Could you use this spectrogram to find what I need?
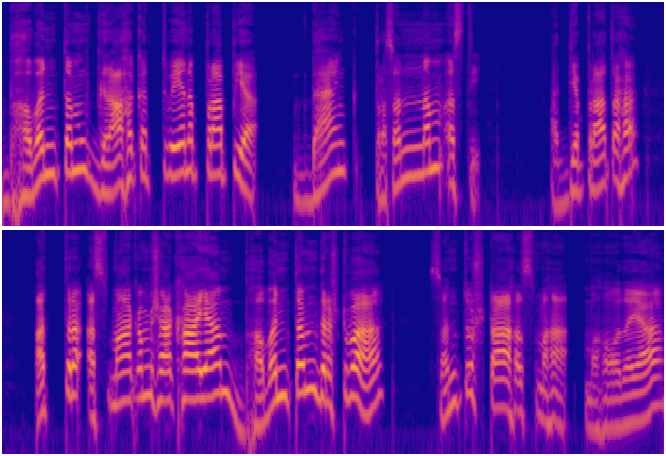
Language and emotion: Sanskrit, happy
